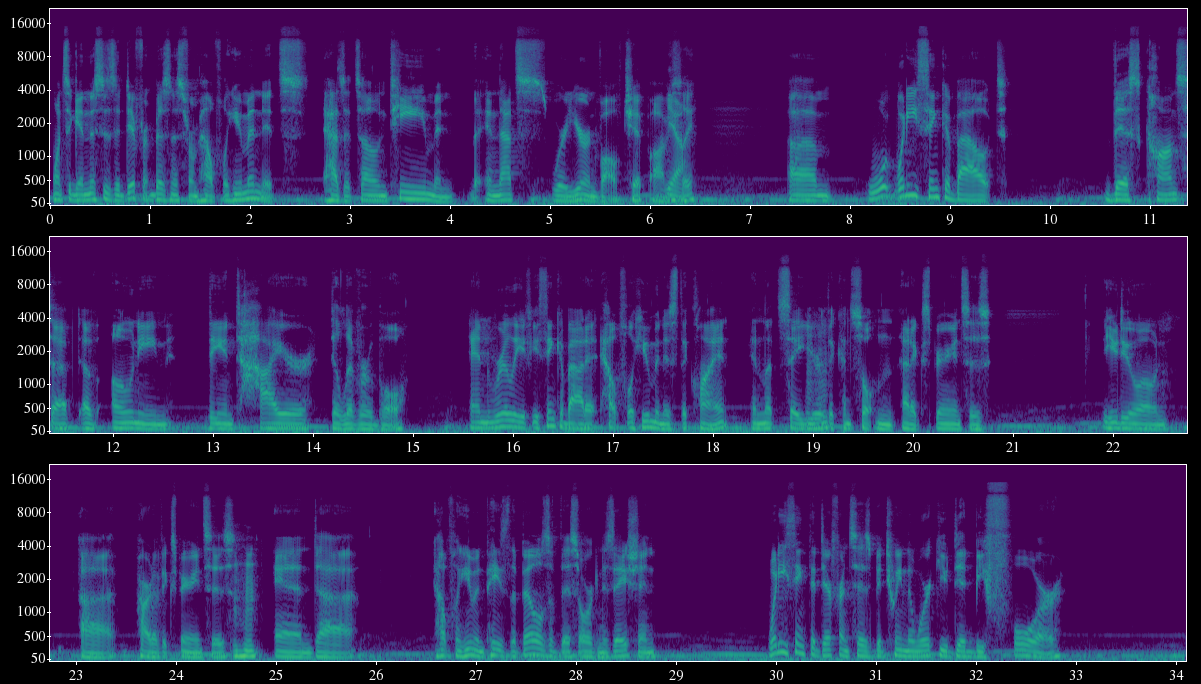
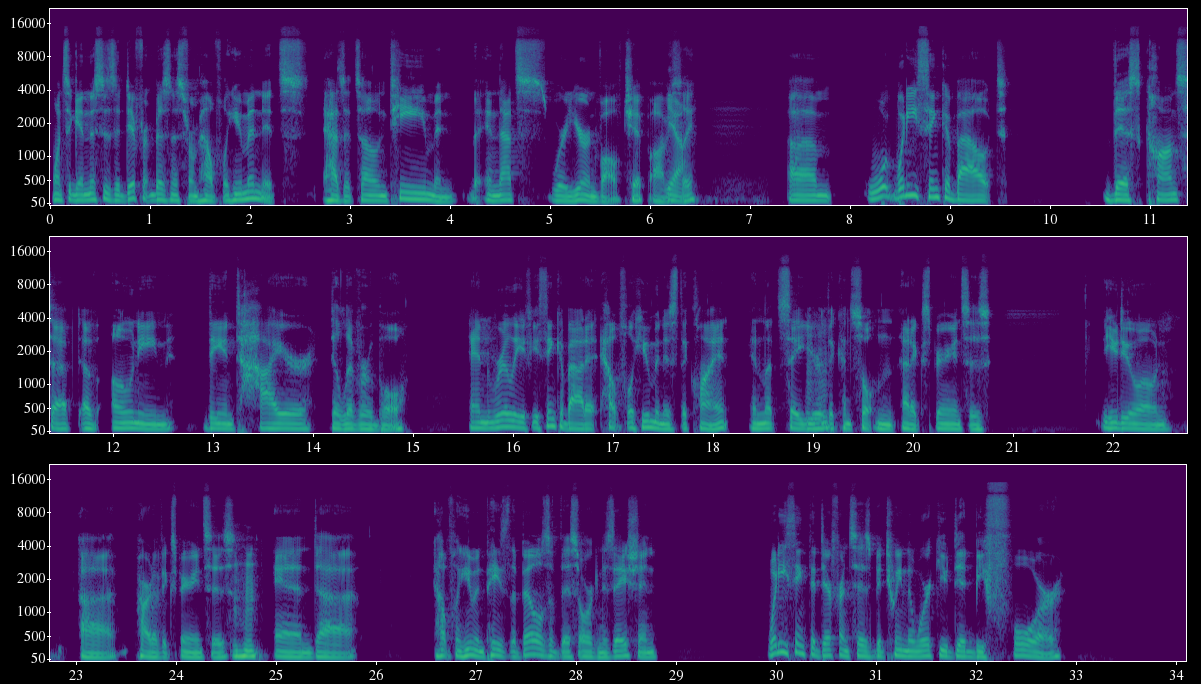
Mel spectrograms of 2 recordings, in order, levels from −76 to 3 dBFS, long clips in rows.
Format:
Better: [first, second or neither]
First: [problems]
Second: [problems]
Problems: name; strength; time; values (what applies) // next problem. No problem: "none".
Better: second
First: low rumble; faint; throughout; 25 dB below the speech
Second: none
